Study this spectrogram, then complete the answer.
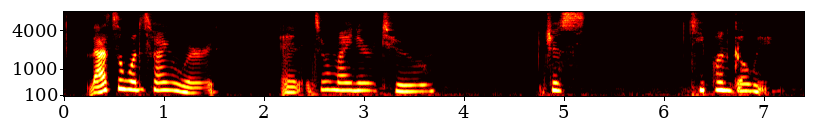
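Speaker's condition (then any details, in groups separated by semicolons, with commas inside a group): No condition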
